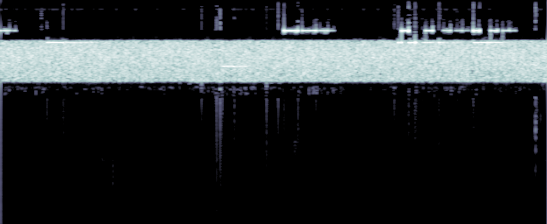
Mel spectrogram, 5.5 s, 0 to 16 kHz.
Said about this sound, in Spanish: Lo escuchas, ¿no? Incómodo, ¿verdad? Bueno, pues imagínate que este pitido, este sonido, te acompaña las 24 horas del día.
